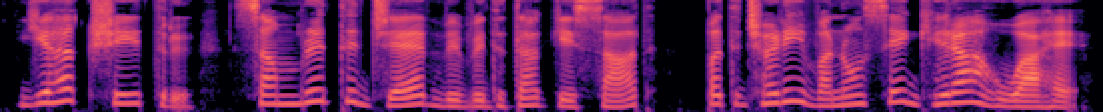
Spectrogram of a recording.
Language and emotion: Hindi, neutral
